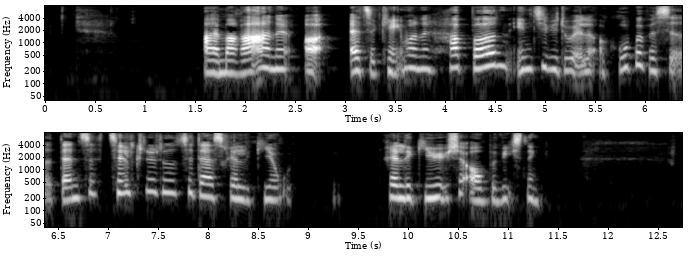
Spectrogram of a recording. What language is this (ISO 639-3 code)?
dan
